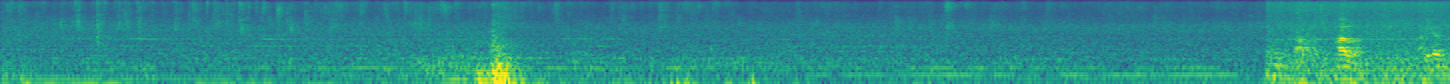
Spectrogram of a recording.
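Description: Steady rain heard through open windows, an even hiss with faint scattered drops. There is a single heavy thump about five seconds in.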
